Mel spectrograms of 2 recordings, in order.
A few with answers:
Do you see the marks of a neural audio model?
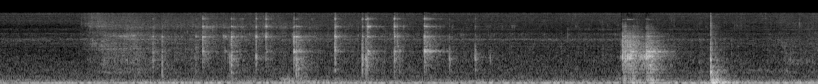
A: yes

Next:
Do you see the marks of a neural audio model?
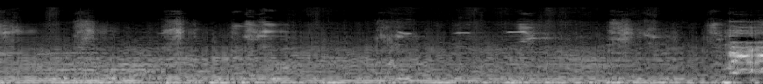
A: yes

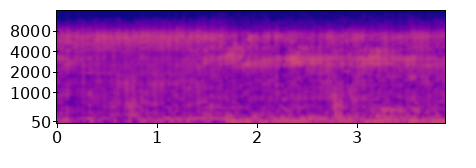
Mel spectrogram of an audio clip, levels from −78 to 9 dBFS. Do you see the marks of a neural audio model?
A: yes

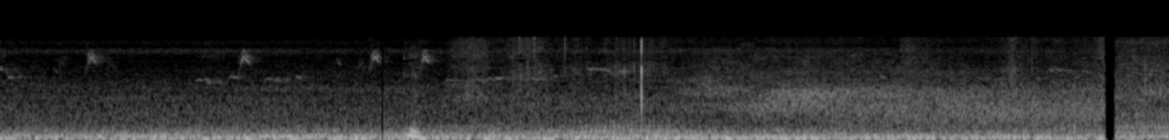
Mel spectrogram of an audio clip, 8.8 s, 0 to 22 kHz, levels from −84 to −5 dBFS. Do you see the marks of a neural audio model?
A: yes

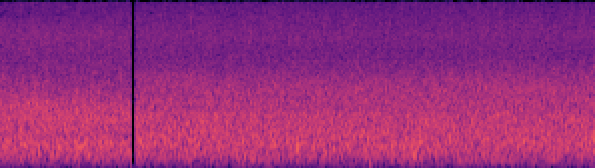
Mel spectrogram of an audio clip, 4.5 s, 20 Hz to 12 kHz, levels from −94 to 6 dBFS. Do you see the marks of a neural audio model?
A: yes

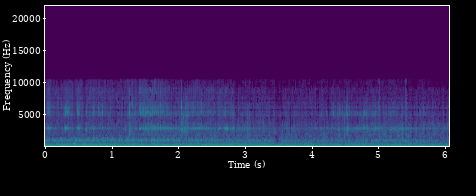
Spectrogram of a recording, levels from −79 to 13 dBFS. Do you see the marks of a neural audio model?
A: yes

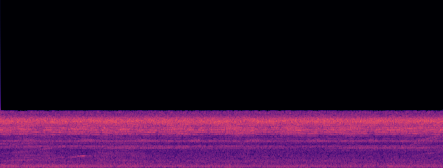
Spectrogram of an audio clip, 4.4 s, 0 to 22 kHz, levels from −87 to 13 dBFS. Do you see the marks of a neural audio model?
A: no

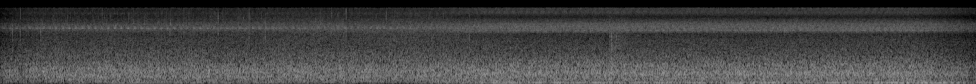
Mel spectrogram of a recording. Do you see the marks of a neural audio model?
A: yes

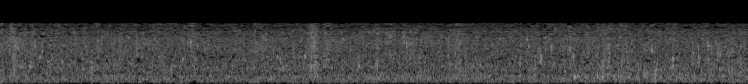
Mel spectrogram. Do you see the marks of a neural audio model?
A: yes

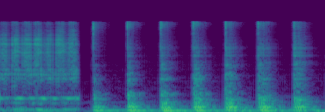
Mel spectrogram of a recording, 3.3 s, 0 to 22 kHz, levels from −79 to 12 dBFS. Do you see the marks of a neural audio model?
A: yes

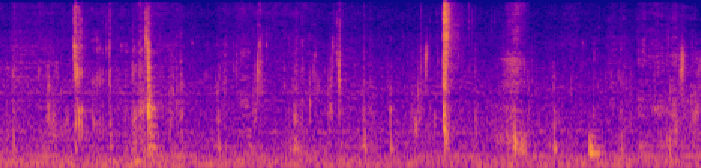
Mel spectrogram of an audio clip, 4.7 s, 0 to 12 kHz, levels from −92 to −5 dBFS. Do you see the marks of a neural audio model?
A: no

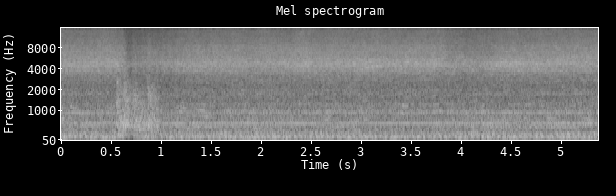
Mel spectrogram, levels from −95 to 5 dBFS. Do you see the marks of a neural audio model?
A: no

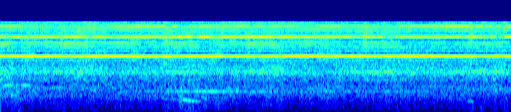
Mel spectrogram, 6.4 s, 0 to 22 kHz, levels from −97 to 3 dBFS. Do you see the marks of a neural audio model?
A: no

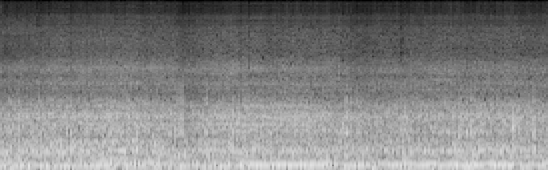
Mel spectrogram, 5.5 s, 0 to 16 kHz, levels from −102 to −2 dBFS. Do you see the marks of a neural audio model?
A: no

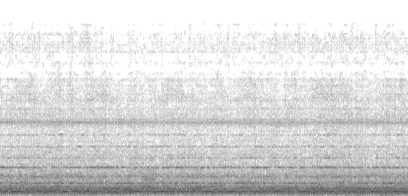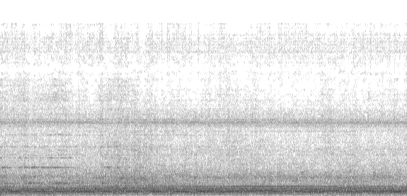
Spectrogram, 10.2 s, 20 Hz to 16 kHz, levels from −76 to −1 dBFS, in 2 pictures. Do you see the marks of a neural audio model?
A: yes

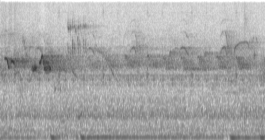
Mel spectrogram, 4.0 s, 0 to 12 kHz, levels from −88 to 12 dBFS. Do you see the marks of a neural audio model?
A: no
